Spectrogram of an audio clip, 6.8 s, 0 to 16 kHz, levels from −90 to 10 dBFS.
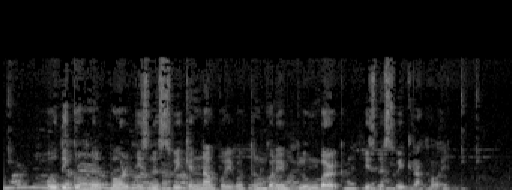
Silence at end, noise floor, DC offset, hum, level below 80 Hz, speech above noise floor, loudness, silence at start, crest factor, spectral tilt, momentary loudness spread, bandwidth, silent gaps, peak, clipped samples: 0.65 s; -60 dBFS; under 0.1%; none; -58 dBFS; 36 dB; -25 LUFS; 0.05 s; 20 dB; -7 dB/octave; 12 LU; 11.5 kHz; none; -6 dBFS; under 0.1%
